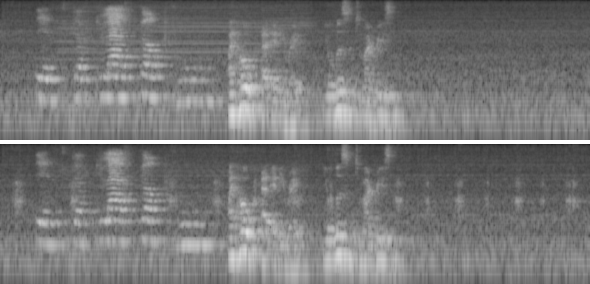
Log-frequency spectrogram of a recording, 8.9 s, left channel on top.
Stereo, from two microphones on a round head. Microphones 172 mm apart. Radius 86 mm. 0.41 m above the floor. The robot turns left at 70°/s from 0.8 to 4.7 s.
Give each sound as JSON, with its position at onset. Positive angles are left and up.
{"t": 0.5, "sound": "singing", "azimuth_deg": -105, "distance_m": 3.5}
{"t": 3.4, "sound": "a man speaking", "azimuth_deg": -30, "distance_m": 1.3}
